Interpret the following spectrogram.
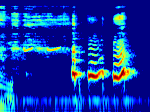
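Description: A woman's wordless voice: three short moaning sounds, each bending upward in pitch, in the second half. A faint wavering high whine comes before them.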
